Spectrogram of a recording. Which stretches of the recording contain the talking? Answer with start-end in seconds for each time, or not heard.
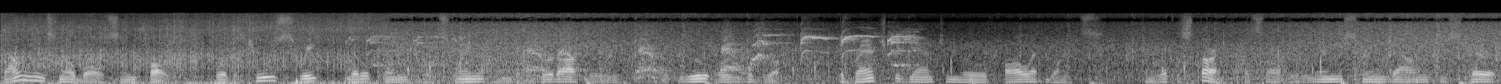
0.0-7.8, 8.4-14.9.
